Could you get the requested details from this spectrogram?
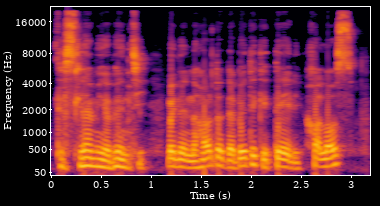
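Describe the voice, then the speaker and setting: A woman's voice: very deep voice, fairly even intonation, very fast, warm tone, voice pushed down. Woman doing a stern older father. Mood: kindly. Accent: Egyptian Arabic. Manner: commanding, gruff.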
